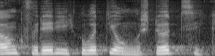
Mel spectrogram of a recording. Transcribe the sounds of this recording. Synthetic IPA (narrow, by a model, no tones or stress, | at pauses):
ɑŋkfyːɾeɾiɡ̥uətiʊnəʃtøt͡sɪ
